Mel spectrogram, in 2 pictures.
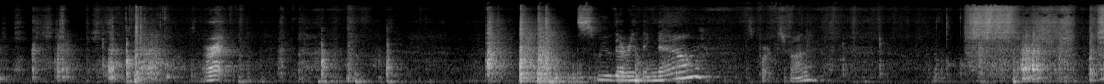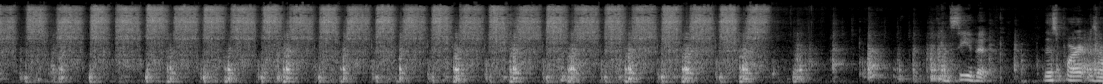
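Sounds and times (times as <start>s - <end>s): scraping wood on a pole lathe: 9.8s - 18.8s.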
